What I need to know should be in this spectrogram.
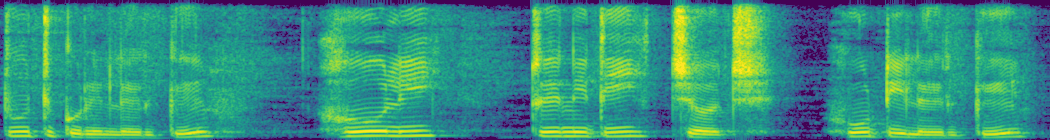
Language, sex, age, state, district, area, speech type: Tamil, female, 18-30, Tamil Nadu, Tiruvallur, rural, spontaneous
